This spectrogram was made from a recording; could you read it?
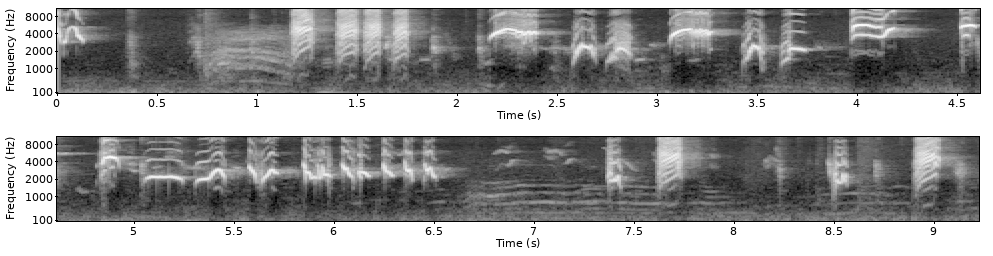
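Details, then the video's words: Agitated emosi song of an oriental magpie-robin on a masteran recording, a dense, varied outpouring: a buzzy rasp, then quick whistled slurs, sharp clicks and rapid chirps packed over six seconds before sparser notes. "masteran kacer emosi"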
